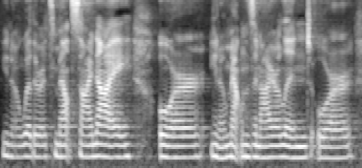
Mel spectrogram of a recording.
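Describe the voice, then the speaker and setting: A female musician speaking as an interview guest, earnest and expressive in loose conversational phrases, recorded live on stage. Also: low-pitched, moderate pace. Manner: earnest, expressive, conversational with frequent "you know". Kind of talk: informal interview talk. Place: stage of a live radio show. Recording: live hall with long reverb.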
